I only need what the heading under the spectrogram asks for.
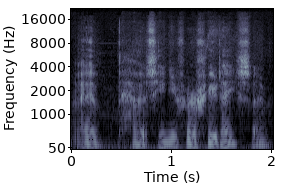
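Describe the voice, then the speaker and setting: A man casually commentating on his game stream and chatting to viewers in a low-key, resigned, self-deprecating way. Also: little pitch movement, a little fast, a little mellow, a little hiss or hum. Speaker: live-streaming gamer.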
